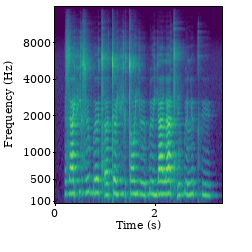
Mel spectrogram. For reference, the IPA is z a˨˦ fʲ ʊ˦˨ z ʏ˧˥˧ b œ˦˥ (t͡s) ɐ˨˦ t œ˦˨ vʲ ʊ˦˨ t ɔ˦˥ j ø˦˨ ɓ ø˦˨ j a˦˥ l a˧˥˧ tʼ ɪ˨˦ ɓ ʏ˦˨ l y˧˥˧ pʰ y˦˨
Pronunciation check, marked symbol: incorrect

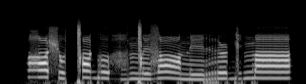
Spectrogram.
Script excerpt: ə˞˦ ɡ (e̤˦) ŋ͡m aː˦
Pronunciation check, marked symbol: correct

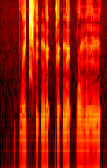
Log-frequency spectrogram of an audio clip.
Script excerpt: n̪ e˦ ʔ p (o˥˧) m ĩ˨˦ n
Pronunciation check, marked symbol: incorrect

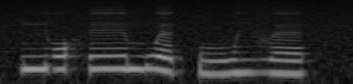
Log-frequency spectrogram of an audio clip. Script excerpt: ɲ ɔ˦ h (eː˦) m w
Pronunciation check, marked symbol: correct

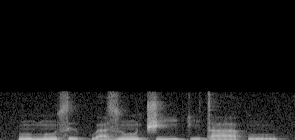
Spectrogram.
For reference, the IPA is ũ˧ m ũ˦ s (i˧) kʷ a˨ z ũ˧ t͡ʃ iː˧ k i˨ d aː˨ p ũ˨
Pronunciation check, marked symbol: incorrect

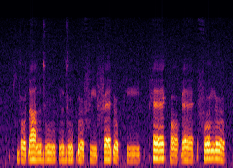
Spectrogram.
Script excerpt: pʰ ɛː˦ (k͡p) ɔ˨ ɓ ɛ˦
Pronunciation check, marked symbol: correct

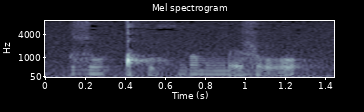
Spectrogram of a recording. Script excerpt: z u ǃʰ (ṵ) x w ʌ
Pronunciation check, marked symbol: correct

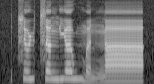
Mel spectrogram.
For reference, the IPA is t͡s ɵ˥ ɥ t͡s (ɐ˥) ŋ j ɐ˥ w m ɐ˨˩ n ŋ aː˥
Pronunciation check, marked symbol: correct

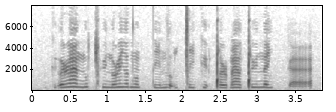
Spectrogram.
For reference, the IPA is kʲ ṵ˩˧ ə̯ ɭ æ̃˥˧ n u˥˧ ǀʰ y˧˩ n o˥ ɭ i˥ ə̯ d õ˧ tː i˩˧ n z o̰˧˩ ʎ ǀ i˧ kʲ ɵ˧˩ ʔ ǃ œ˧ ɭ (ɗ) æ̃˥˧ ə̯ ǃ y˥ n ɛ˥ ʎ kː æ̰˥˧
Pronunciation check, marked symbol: incorrect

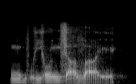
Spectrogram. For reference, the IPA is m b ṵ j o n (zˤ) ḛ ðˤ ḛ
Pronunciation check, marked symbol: incorrect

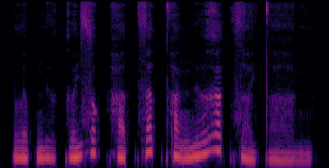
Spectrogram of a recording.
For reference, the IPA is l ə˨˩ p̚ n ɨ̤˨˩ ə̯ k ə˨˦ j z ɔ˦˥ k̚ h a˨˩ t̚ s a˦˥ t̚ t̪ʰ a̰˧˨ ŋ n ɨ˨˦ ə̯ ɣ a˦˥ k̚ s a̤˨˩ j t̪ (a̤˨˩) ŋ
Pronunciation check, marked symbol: correct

